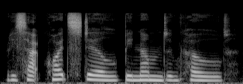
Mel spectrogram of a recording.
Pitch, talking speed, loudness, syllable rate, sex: 200 Hz, 195 wpm, -20 LUFS, 4.8 syllables/s, female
